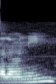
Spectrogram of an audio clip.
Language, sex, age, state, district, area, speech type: Marathi, male, 30-45, Maharashtra, Thane, urban, spontaneous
